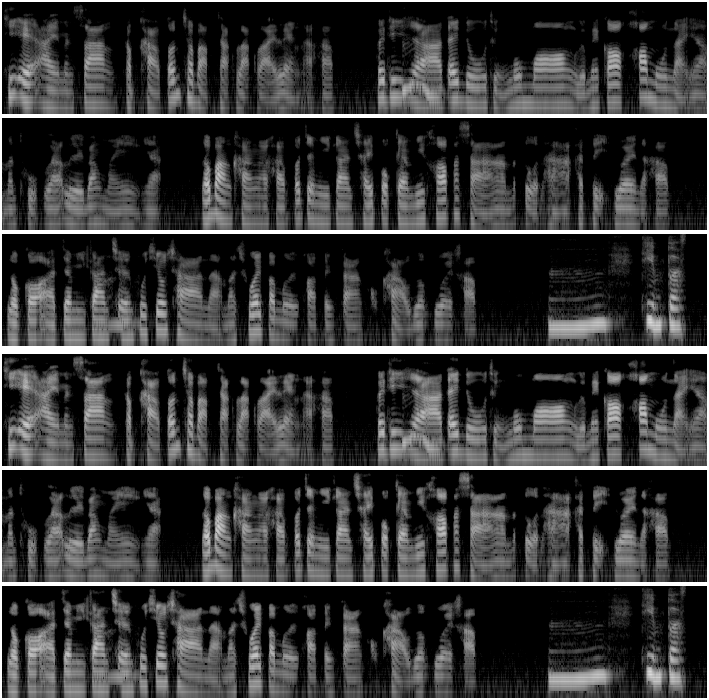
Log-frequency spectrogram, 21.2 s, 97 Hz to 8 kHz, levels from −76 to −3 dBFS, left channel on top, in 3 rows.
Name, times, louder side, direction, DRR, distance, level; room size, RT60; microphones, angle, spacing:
voice 1, 0.0-3.3 3.8-8.6 9.0-13.7 14.1-18.8, right 4 dB, 60° right, 3.7 m, -32 dB
voice 2, 4.0-4.4 15.2-15.3 19.6-20.9, equal, ahead, 4.7 m, -31 dB
head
